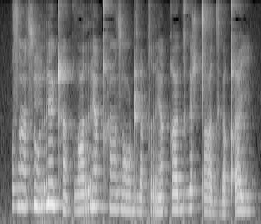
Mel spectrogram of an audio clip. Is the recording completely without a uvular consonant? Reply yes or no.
no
